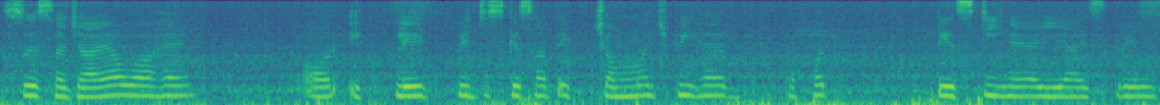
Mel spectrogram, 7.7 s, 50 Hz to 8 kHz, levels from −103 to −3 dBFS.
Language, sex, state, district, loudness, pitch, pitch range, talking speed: Hindi, female, Uttar Pradesh, Jyotiba Phule Nagar, -27 LUFS, 235 Hz, 225-245 Hz, 155 wpm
